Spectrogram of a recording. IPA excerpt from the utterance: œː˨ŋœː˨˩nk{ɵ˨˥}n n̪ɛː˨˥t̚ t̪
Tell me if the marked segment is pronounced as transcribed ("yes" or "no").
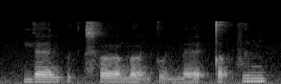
no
